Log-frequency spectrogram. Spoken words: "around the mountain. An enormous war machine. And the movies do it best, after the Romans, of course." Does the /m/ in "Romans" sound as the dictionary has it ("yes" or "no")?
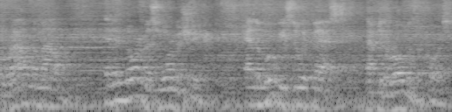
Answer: yes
